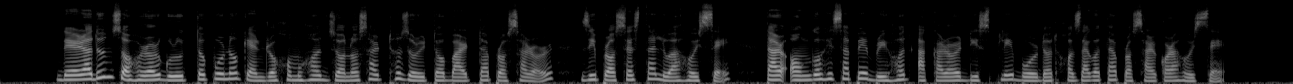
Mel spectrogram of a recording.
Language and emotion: Assamese, neutral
